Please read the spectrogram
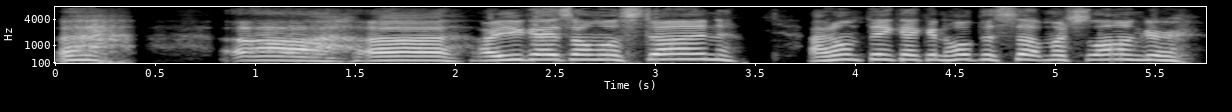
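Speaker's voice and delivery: high, strained plea from a struggling caster; straining under effort. Acted. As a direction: call out as if barely holding on. Caster struggling to hold force field.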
